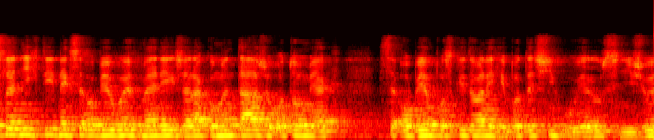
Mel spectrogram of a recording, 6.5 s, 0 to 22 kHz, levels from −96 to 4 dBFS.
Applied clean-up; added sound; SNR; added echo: none; none; none; reverberation time 0.8 s.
